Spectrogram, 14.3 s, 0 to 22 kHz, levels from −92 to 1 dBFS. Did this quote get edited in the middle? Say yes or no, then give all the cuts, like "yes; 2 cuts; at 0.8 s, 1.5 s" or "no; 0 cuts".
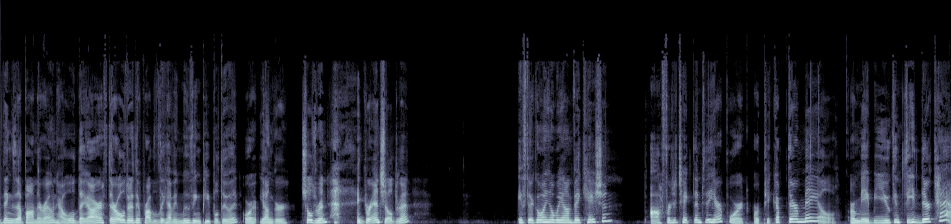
no; 0 cuts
